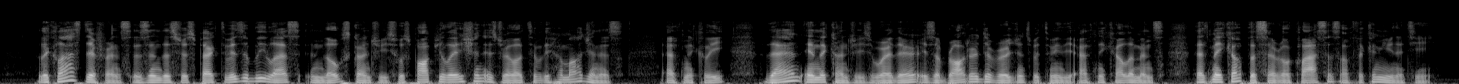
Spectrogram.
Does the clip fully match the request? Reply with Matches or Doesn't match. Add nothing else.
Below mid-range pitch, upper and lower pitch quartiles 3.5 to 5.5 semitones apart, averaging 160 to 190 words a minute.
Matches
